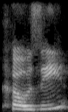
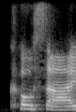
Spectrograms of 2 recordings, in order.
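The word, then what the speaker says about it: Kosei: why cozy thread started it's k o s e i pronounced cozy i learned that by saying cosi or some japanese thing and people are like kwembi kwembi it's cozy i'm like okay so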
